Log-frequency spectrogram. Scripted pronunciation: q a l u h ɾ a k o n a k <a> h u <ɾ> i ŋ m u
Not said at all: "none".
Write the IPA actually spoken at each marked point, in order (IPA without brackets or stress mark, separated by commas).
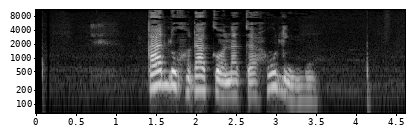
a, l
